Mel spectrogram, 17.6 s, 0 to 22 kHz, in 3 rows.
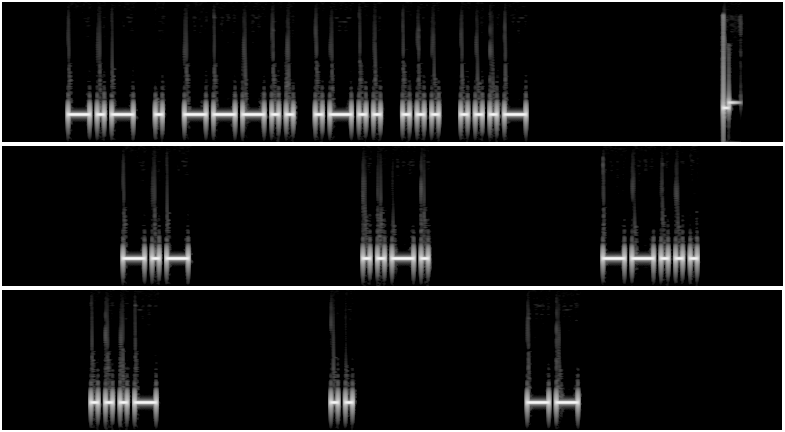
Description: Morse code, heard as a keyed tone, about 22 wpm, spaced as for 9 wpm, 700 Hz. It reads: KE8LSV KF7VIM
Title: USA Call Signs - 6 Characters - 8x Character Spacing - 22wpm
